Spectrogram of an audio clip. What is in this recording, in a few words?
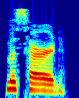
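"misheard", British English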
